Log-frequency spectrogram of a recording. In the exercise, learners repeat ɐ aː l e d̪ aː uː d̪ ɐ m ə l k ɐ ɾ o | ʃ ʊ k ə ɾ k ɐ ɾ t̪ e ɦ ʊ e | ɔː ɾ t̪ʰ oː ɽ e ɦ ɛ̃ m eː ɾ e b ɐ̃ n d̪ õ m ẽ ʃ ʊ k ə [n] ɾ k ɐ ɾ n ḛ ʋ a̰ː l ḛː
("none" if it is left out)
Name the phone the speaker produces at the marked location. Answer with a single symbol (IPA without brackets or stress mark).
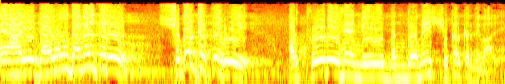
none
